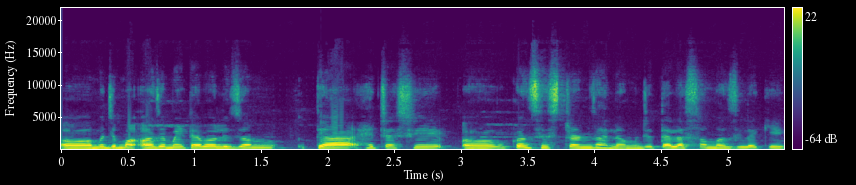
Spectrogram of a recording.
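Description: A woman's fairly high voice, dark and mellow in tone, with fairly even intonation. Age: 30s. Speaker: YouTube cooking and diet vlogger. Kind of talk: casual vlog reading out viewer comments.

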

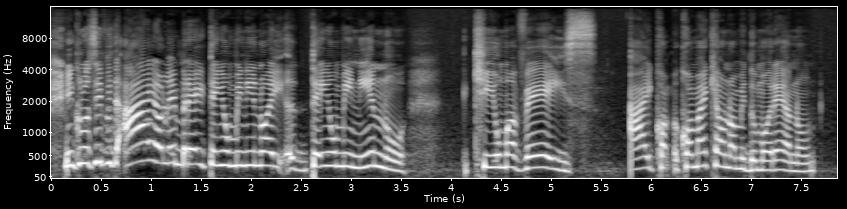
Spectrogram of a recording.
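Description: Over a quiet background, a woman with a high pitch speaks at a moderate pace with very wide pitch swings and very even loudness, in a dry sound with no echo. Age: 30s. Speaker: podcast host. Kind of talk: casual chat. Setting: studio. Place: studio. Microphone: studio mic.

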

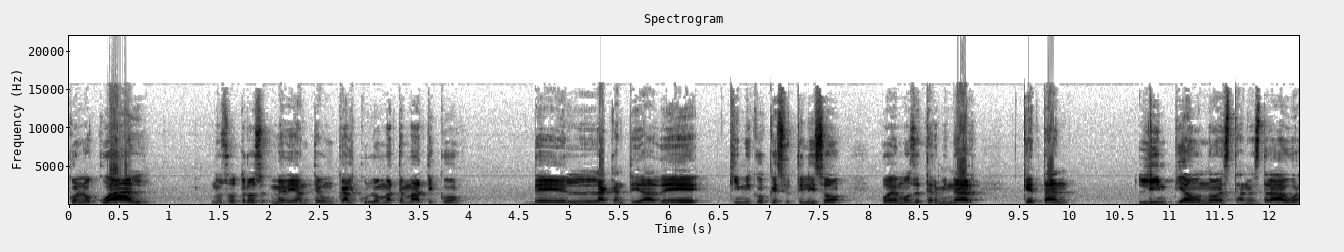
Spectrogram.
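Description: The pitch of this man's voice varies in an ordinary way. He keeps a fairly slow pace. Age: 20s. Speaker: chemical engineer. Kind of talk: educational talk for young children. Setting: industrial power plant, partly outdoors. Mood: friendly, encouraging. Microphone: phone near.

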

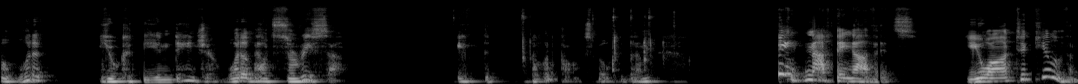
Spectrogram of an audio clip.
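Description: A man speaks in a put-on character voice at a medium pitch. His pace is moderate, broken by long, frequent pauses. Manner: stern, suspicious.

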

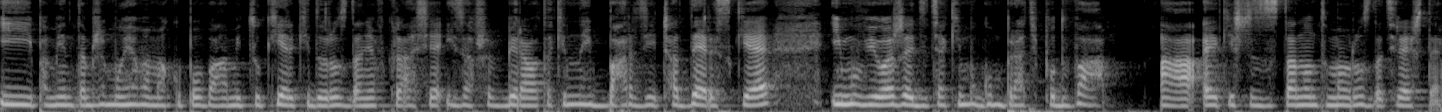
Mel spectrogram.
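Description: A very fast, somewhat breathy woman's voice at medium pitch, monotone and flat in intonation. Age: 20s. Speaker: podcaster. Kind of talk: casual monologue. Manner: talkative.

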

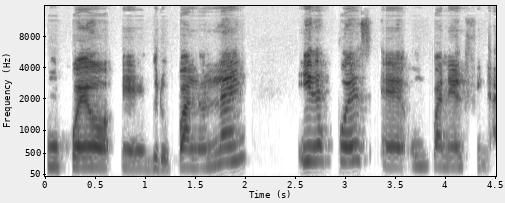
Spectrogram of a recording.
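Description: A woman's fairly high voice with lively intonation over a quiet background. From Argentina. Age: 30s. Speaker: HR manager. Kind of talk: webinar presentation. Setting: video call. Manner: hesitant, many fillers and repetitions. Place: home room. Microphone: webcam.

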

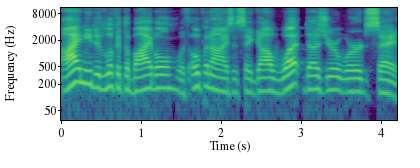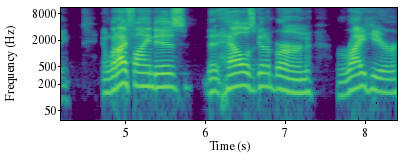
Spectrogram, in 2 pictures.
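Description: Against a quiet background, a man with an American accent speaks at a fairly slow pace. His pitch is fairly high, with ordinary pitch variation. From Missouri. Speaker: pastor. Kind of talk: sermon. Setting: church. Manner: halting. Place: church. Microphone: handheld.

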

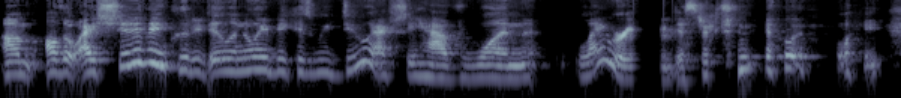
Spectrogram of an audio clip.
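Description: A woman with an American accent speaks at a fairly quick pace in a fairly high, somewhat breathy voice. Her pitch swings very widely, and the background is quiet. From US small town. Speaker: webinar presenter. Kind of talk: webinar presentation. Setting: webinar. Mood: friendly, upbeat. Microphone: webcam.

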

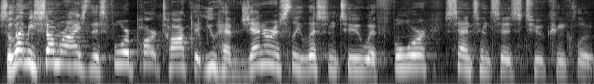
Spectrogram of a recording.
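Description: Using lively intonation and hardly any pauses, a man with an American accent talks at a moderate pace and a high pitch. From US (New Jersey, Indiana; partly Brazil). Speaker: art history professor. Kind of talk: lecture. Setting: stage with audience. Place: hall.

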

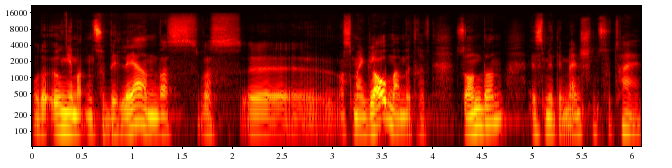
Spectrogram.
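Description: Against a quiet background, a man with a fairly low voice speaks at a moderate pace with lively intonation. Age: young. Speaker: convert sharing faith story; interview guest. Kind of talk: testimony. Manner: halting with many fillers. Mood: calm, reflective, personal. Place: studio. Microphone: lapel.

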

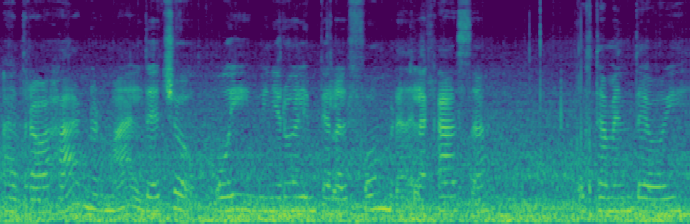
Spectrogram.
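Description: A woman talks at a fairly slow pace. Loud background noise runs behind her. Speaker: vlogger. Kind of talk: casual vlog chat. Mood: relaxed storytelling. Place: car. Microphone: phone near.

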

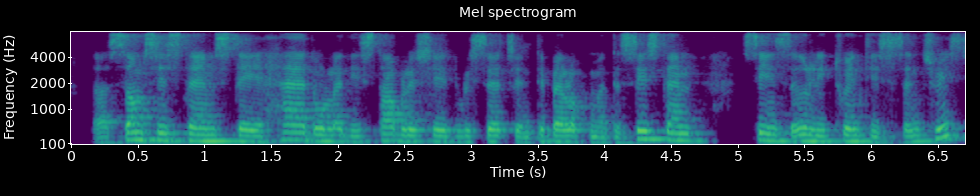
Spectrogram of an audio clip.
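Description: A woman with a normal speaking voice, fairly low pitch, ordinary pitch variation and a moderate pace. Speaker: panelist. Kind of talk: panel presentation. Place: home room. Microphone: webcam.

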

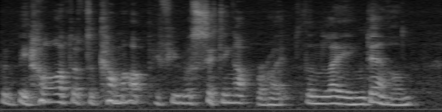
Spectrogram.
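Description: This woman's voice sits fairly low, with ordinary pitch variation. Audible room echo and light background noise surround her. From England. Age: 80s+. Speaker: former phobia sufferer. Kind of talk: testimony. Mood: calm, reflective. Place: home room.

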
